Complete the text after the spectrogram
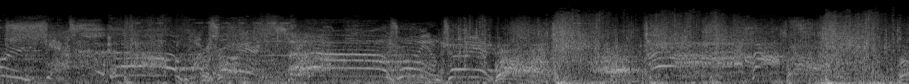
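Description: A machine whines up and down in pitch.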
